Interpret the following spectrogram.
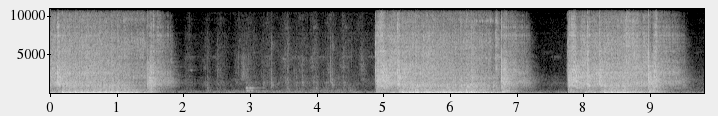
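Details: Honda Shadow motorcycle (possibly 650) that sat almost a decade, old bad gas, on choke with fuel sprayed in: roars to life a few seconds, fades and dies, three times; stalls without spray, clogged carburetor.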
